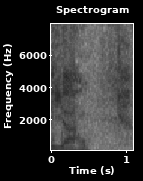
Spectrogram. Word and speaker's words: Yahoo: Que o povo fala Yahoo, mas não, a pronúncia correta é Yahoo, porque esse termo vem do hebraico, e Yahoo é o nome do criador do universo, né?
